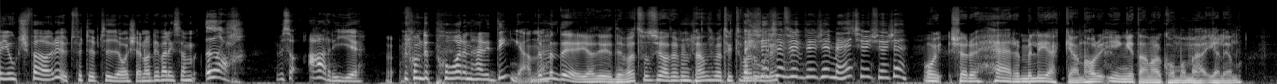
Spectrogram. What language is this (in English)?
Swedish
